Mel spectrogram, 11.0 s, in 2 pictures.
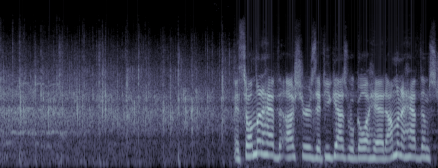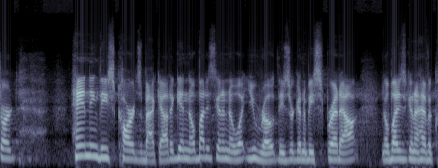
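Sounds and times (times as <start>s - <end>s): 
audience applause: 0.0s - 3.0s
speech: 2.9s - 10.9s.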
